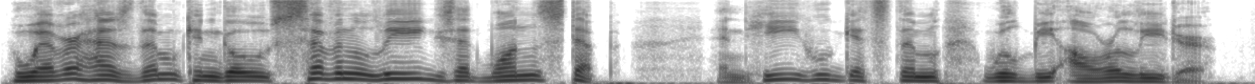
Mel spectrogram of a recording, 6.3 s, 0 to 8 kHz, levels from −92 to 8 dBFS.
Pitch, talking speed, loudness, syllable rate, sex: 140 Hz, 180 wpm, -16 LUFS, 4.5 syllables/s, male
